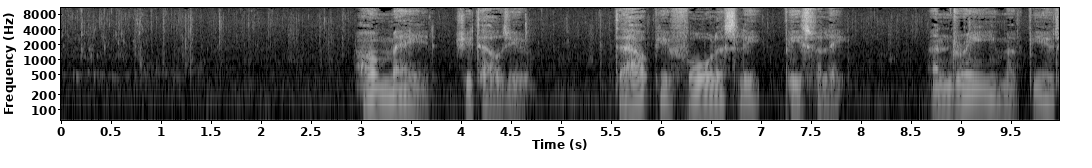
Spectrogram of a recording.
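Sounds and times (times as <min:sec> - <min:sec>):
hot drink poured from a pot hung above a fire: 0:00.0 - 0:01.5
speech: 0:03.0 - 0:04.8, 0:05.6 - 0:07.9, 0:08.7 - 0:09.9.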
